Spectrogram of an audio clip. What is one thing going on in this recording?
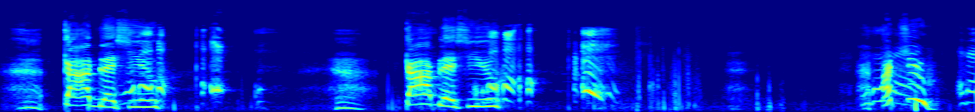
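A baby babbles and squeals happily close by.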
